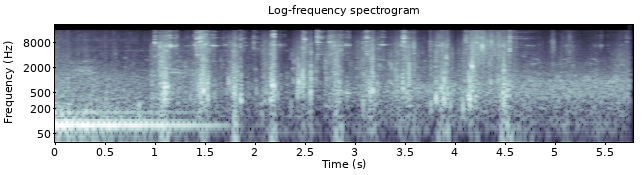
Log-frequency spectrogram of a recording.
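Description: Footsteps patter quickly over a hard floor.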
